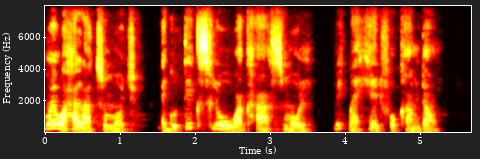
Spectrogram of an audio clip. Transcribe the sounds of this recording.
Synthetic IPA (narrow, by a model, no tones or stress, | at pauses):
wɛ̃nwaɦalatʰumɔt͡ʃ | aɪɡotekslowakʰasmɔl | mek̚maɪhɛdfɔkʰɔ̃mdãʊ̃n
